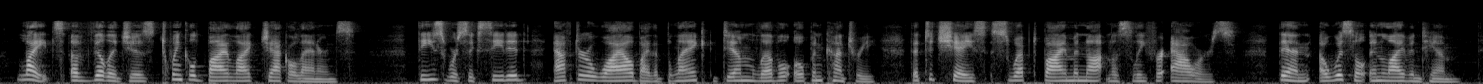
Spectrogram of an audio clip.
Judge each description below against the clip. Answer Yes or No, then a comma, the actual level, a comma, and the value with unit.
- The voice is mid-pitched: Yes, medium, 170 Hz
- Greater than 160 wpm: No, average, 145 wpm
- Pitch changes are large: No, average, 3.4 semitones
